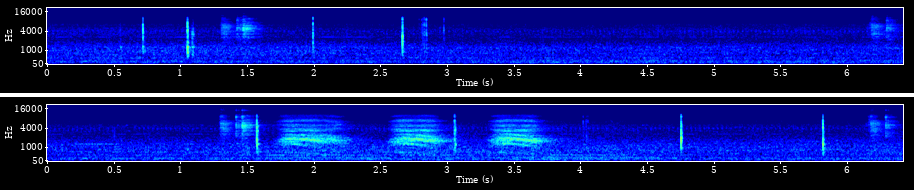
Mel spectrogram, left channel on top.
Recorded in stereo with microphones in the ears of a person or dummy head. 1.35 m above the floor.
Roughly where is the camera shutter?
Right.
